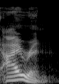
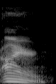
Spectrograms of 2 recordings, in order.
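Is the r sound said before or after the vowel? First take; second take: unusual place; usual place. First: The r is put in an unusual place. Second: The r is in its usual place. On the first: The speaker calls it wrong. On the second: The speaker calls it right.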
